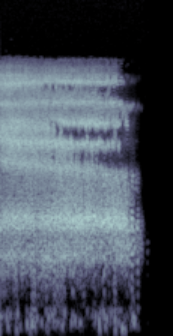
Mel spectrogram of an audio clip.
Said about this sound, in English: Big breath in. Really fill the lungs and exhale.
